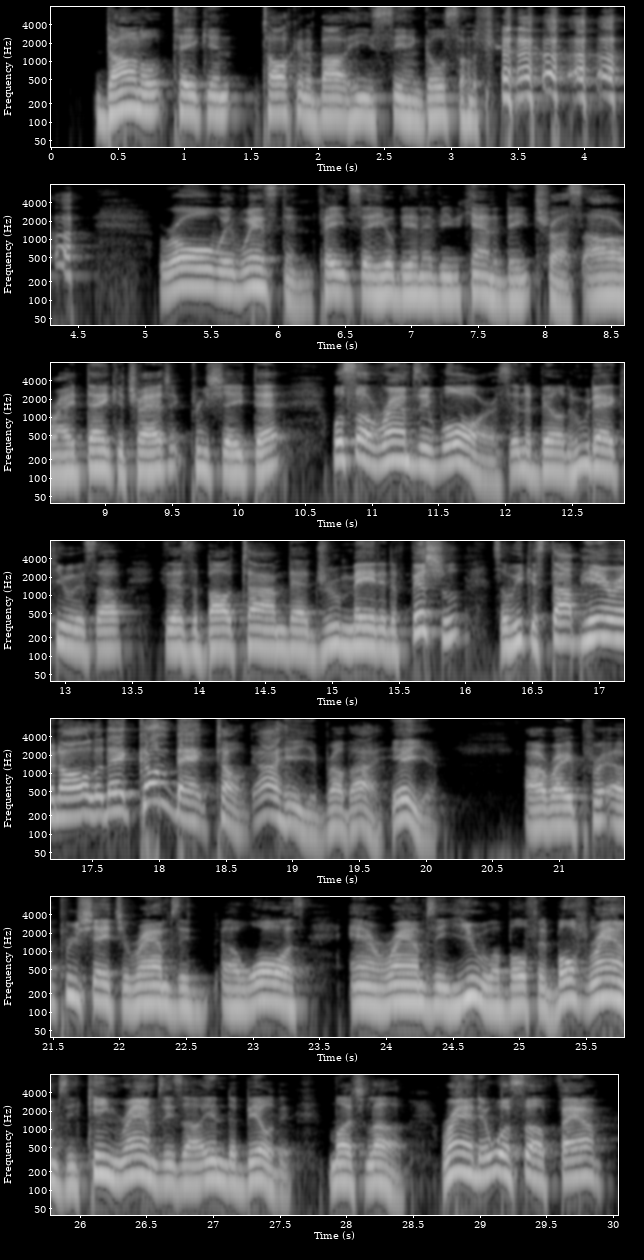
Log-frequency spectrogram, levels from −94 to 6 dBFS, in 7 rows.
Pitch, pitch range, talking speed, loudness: 135 Hz, 125-165 Hz, 185 wpm, -25 LUFS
